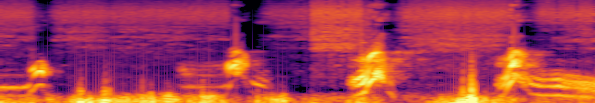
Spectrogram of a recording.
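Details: A puppy named Mimi barks angrily at a stranger. Four short, high, rising yaps come roughly one second apart, set against a steady low rumble.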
